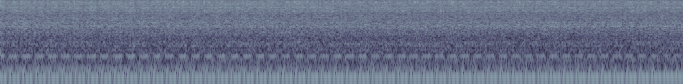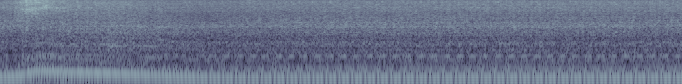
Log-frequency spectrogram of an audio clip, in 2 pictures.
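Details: Truck with an aftermarket MagnaFlow side-exit dual exhaust, restarted after clamping an exhaust leak: steady, even low idle with one brief throttle blip, and no ticking or puffing from the exhaust.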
